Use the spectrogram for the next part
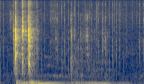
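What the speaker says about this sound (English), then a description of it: "Did I type that right?" A short burst of typing on a computer keyboard, a few crisp close key clicks followed by quiet room noise.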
